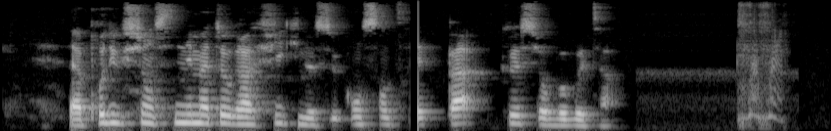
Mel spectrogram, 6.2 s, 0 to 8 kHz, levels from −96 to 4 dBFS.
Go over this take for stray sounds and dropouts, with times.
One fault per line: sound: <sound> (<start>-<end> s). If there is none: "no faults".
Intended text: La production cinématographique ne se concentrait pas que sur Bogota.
sound: dropout (3.1-3.1 s)
sound: throat clearing (5.5-6.0 s)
